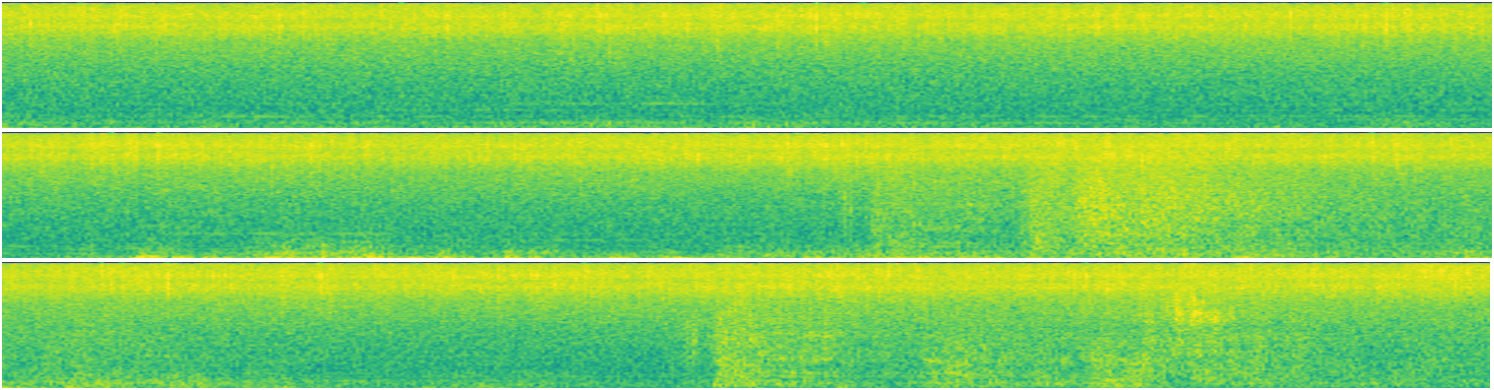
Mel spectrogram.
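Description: Thunderstorm: steady rain with thunder, a deep rolling rumble starting about eleven seconds in, a sharper crack around seventeen seconds and more claps near the end.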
